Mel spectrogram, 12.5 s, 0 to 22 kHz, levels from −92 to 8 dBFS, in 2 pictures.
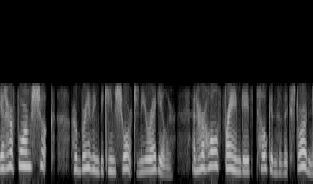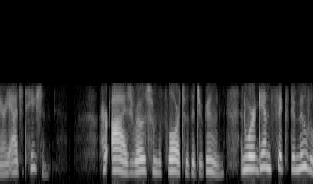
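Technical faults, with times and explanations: Nothing here counts as a fault: the speech just comes across with the narrow band of ordinary G.711 telephone coding, roughly 300 Hz to 3.5 kHz with nothing above about 3.7 kHz, which is exactly how a phone line is meant to sound.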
